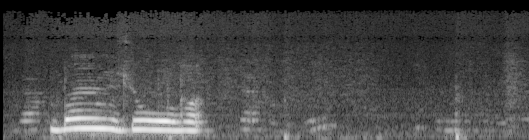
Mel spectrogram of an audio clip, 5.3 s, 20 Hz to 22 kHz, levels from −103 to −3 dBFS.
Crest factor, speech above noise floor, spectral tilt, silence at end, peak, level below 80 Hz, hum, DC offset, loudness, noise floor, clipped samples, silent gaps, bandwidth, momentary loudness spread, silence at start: 14 dB; 40 dB; -9 dB/octave; 0.7 s; -6 dBFS; -50 dBFS; none; under 0.1%; -17 LUFS; -55 dBFS; under 0.1%; none; 5.4 kHz; 24 LU; 0.25 s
